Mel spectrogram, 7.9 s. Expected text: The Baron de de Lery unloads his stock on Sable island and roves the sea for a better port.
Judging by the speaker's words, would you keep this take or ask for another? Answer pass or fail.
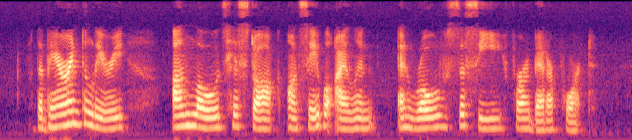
fail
